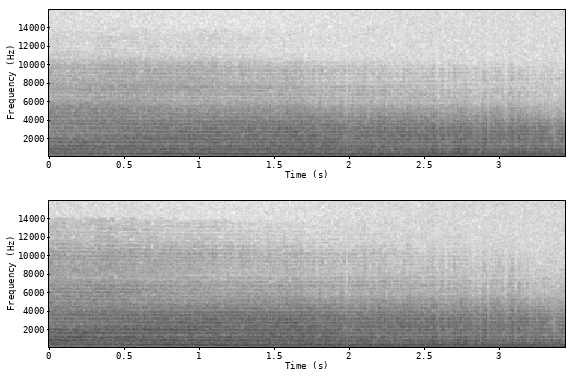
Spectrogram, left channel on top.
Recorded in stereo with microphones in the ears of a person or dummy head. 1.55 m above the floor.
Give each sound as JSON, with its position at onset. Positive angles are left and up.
{"t": 0.0, "sound": "an aircraft", "side_deg": -20}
